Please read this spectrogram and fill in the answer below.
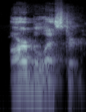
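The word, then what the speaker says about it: arbalester: a pronunciation thing here it's pronounced our ballester everybody everybody with me now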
